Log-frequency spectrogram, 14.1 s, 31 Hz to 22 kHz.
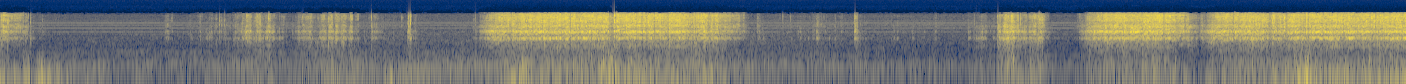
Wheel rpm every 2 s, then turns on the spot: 0, 10, 60, 100, 0, 70, 140.
2-4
